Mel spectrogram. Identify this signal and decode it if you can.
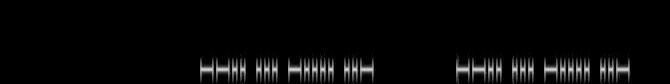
Morse code, heard as a keyed tone, about 30 wpm, 700 Hz. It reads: ZS6U ZS6U
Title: DXCC-100 Call Signs - 4 Characters - Repeated 3x - 30wpm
